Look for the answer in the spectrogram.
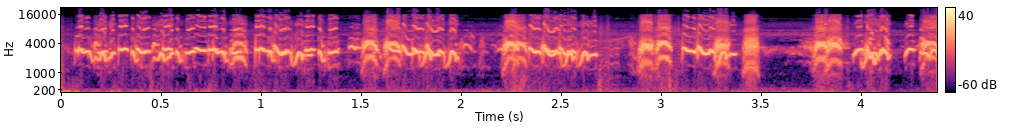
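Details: Busy sooty-headed bulbul song meant to draw wild bulbuls: bright bubbling whistles tumbling in quick phrases, with a few brief pauses between bursts.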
